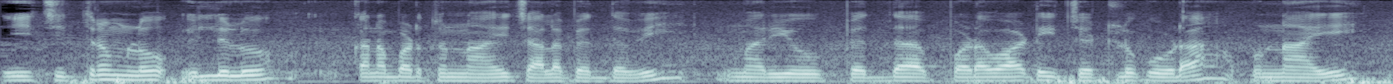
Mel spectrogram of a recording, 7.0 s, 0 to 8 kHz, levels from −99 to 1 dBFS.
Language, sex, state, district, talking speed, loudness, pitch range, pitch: Telugu, male, Telangana, Mahabubabad, 105 wpm, -15 LUFS, 125-140 Hz, 130 Hz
